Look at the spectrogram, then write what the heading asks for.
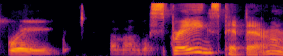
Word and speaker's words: Sprague: pronounced Sprague, Amanda.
